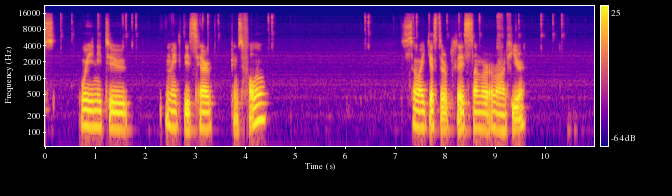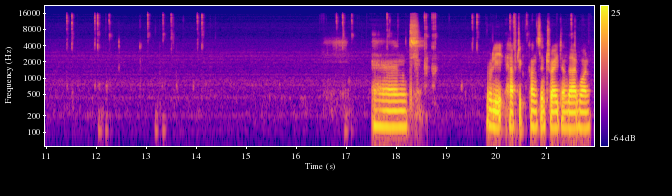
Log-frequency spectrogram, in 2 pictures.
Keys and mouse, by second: 0.1 Tab, 0.4 click, 2.2 a, 2.4 a, 2.6 g, 4.3 g, 5.0 g, 7.1 r, 7.6 g, 8.5 Tab, 10.6 Tab, 10.8 r, 11.6 g, 12.2 Tab, 13.3 Tab, 14.1 r, 14.4 g, 17.1 Tab, 18.0 Tab, 19.1 r, 19.9 g, 20.6 Tab.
